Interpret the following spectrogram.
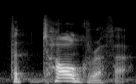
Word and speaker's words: photographer: Well, I'm an amateur photographer. So the stress on the word changes because we've added something at the end of the word, from photograph to photographer.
